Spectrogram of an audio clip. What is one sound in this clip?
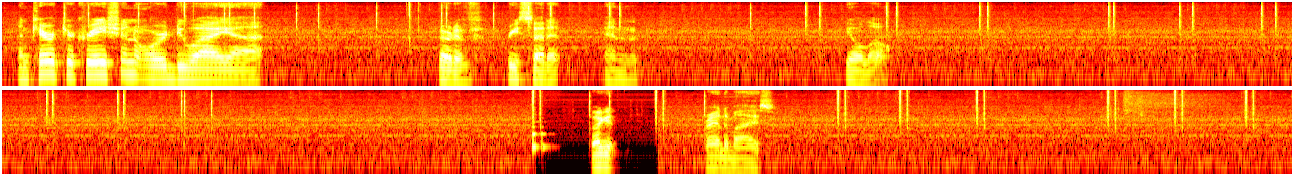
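Short interface clicks sound repeatedly.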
